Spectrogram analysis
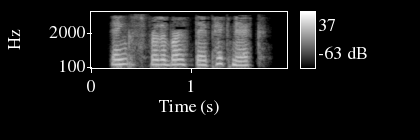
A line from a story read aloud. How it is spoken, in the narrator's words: she said, trying to keep her tone neutral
